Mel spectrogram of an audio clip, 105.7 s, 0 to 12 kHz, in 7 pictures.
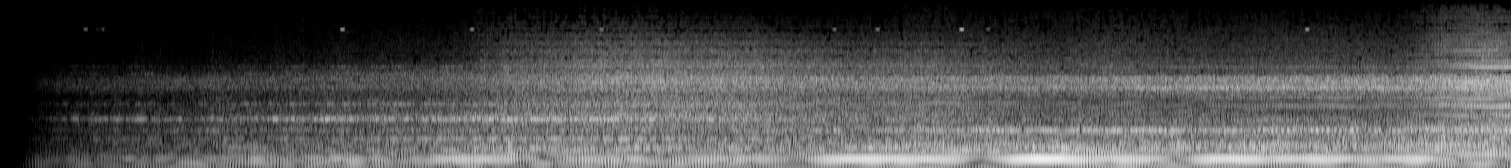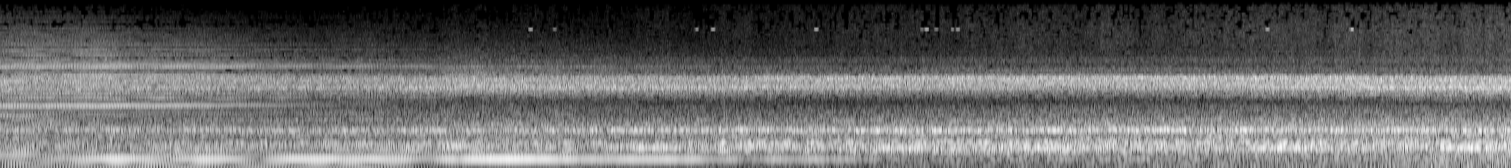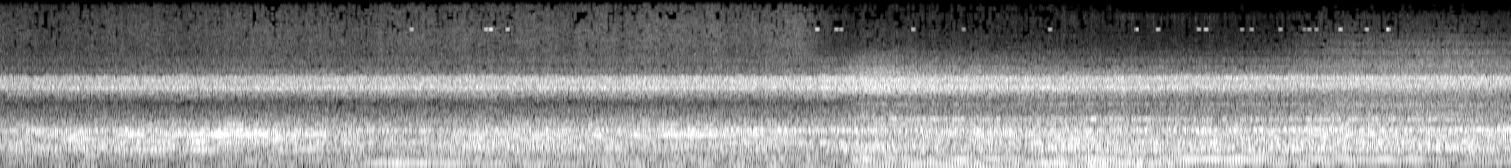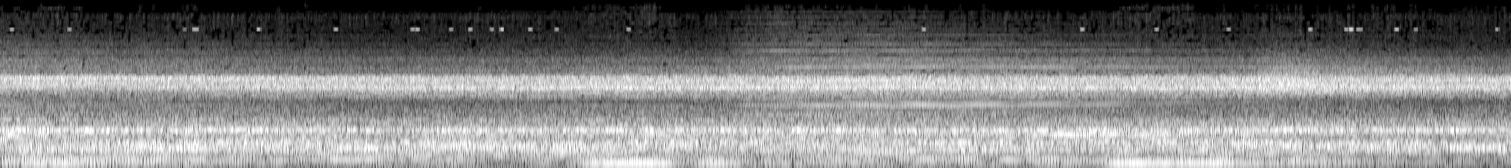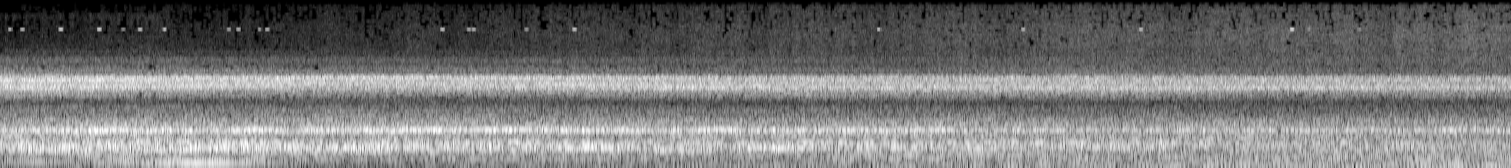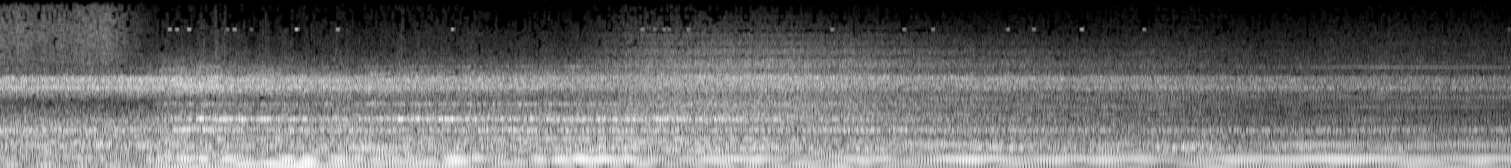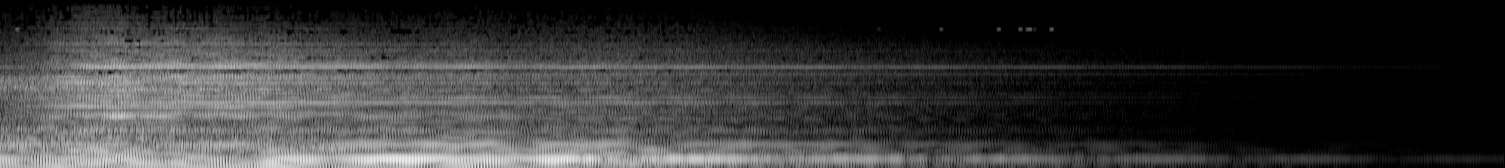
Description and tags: Drone Horror Music 03
Atmosphere, Ambiance, Horror, Dark, outdoor, Movie, Soundtrack, Spooky, Scary, Video-Game, Amb, Sound-Design, Wind, Mysterious, Game, Ambient, Abyss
